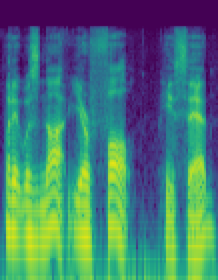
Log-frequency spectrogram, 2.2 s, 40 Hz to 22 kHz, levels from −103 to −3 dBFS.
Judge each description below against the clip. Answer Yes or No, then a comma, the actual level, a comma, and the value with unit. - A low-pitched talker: Yes, low, 105 Hz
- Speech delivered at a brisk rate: Yes, fast, 220 wpm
